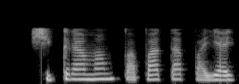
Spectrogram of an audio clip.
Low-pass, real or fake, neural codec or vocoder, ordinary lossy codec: 5.4 kHz; fake; vocoder, 24 kHz, 100 mel bands, Vocos; AAC, 48 kbps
